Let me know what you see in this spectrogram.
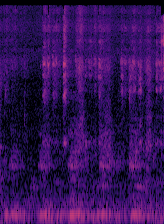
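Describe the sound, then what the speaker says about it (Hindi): A pen scratches across paper while a math solution is written out by hand, in short strokes and scribbling bursts that pause between words. The writing is soft and close, with faint talk at times in the background. "तो मैं यहाँ पे लिख लेती हूँ सोल्यूशन"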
